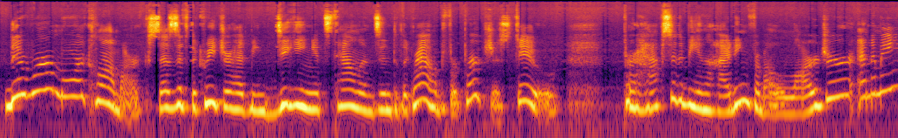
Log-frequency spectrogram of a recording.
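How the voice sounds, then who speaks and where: A woman streamer and author with an expressive way of talking, chatting to viewers and reading a story aloud. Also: a little high, normal speed, rough recording. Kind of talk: chatty greeting, then storybook read-aloud.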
